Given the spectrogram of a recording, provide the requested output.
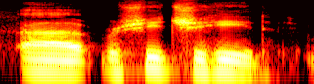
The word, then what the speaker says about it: Rashid Shaheed: Rashid Shaheed.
